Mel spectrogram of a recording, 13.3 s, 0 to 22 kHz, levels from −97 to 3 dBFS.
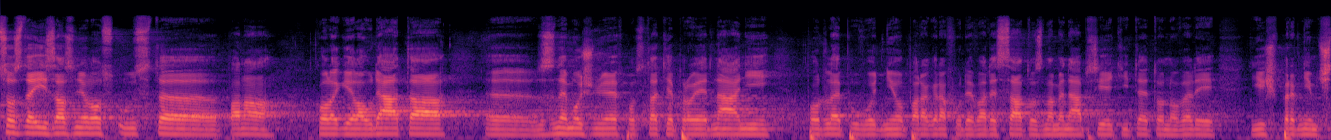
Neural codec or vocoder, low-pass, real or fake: none; 14.4 kHz; real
